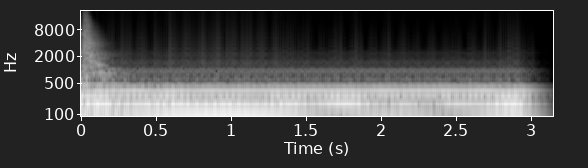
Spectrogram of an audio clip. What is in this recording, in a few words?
Synth Prophet Bass C; Electronisounds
